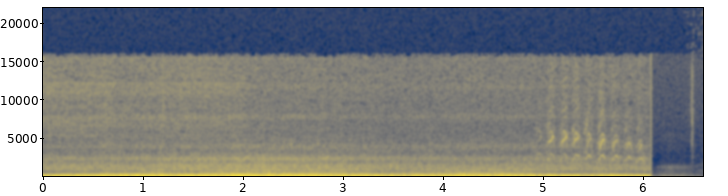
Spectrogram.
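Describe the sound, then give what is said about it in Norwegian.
Steady ambience of the outdoor video game map Overpass, with a constant low rumble and wind-like wash, faint chirping birds appearing near the end before the sound cuts off abruptly. No one speaks. “Tenk på et map som er ute.”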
